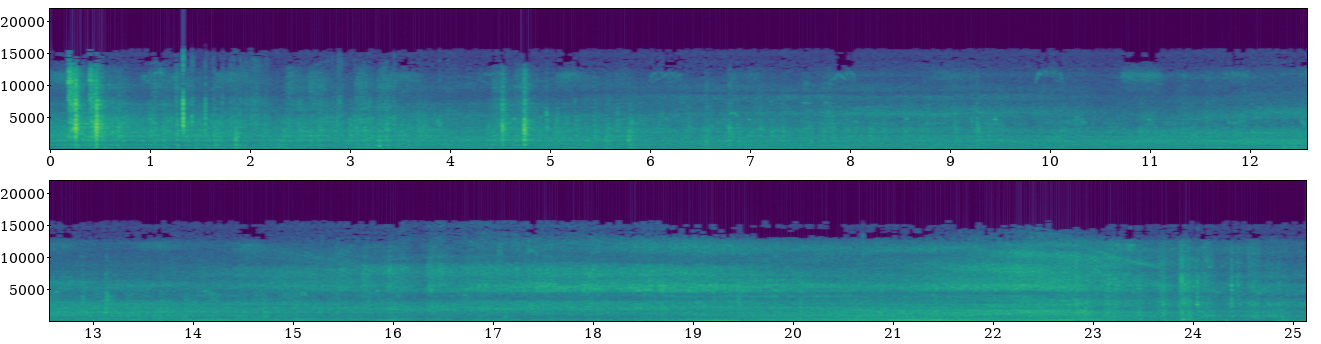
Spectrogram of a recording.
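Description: Meter-gauge passenger train running past and away. Its wheels clack over the rail joints in the first few seconds, then settle into a steady rumble as it recedes. A low drone builds in the second half and is loudest a few seconds before the end.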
